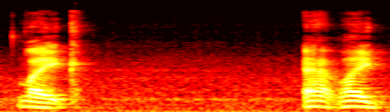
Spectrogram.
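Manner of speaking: ordinary delivery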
